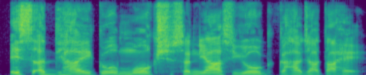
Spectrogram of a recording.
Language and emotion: Urdu, neutral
